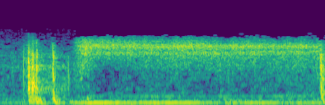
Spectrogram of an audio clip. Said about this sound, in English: Very well. Let me open the door for the controller.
